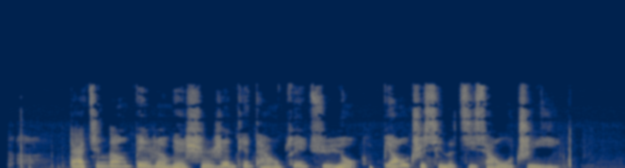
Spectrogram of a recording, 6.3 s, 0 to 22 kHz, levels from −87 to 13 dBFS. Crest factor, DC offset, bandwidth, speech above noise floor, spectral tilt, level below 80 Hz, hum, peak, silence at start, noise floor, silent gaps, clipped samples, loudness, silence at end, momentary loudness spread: 20 dB; under 0.1%; 11.5 kHz; 41 dB; -4 dB/octave; -62 dBFS; none; -6 dBFS; 0.2 s; -64 dBFS; none; under 0.1%; -24 LUFS; 0.55 s; 9 LU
